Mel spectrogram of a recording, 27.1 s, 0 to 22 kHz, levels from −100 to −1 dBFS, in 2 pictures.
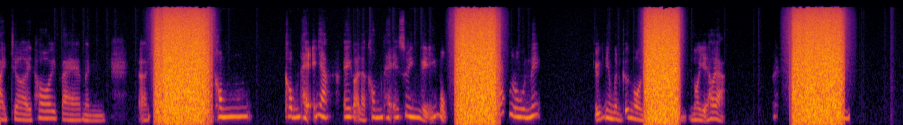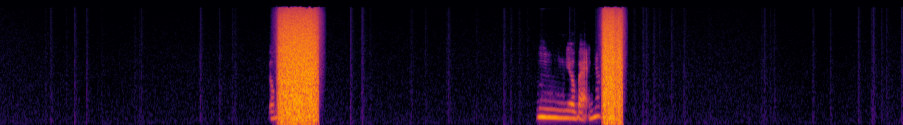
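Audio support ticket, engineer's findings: Wireless microphone noise hit, analogue FM link: RF signal fading as multipath reflections cancel at the receiver, so the receiver's noise floor rises through the speech as bursts of static and swish. 2.14–3.32 s after "thôi và mình ờ"; 6.66–7.64 s, "không thể suy nghĩ" to "luôn ấy"; 9.54–10.31 s; 11.69–12.84 s; 17.59–18.43 s; 22.48–22.96 s after "nhờ bạn".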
